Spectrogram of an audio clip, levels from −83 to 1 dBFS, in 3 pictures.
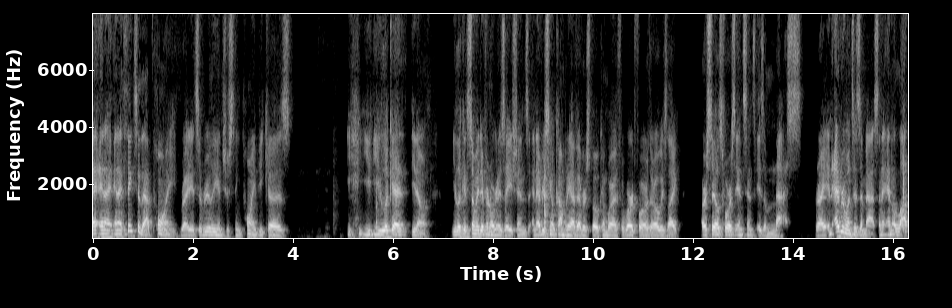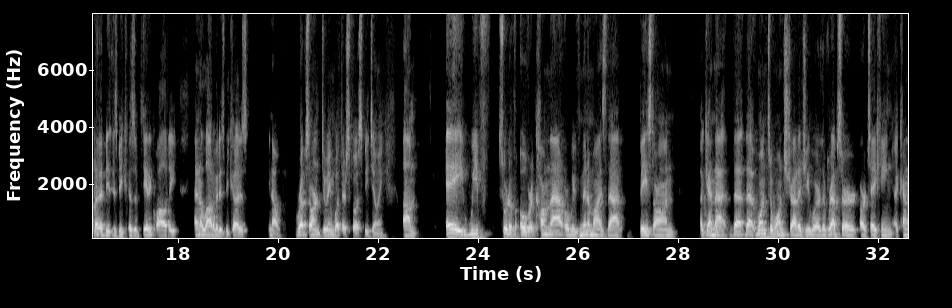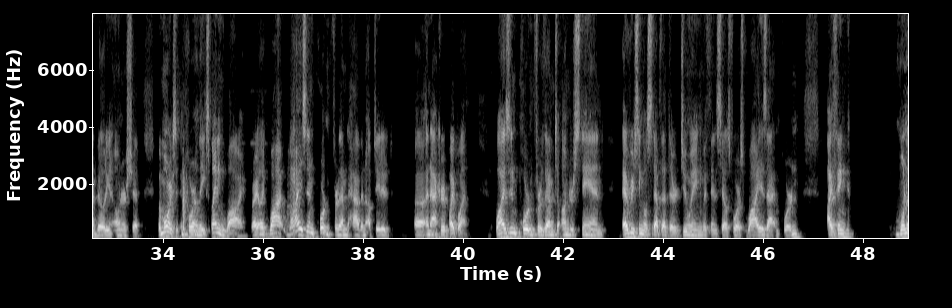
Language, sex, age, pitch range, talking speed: English, male, 30-49, 100-125 Hz, 195 wpm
